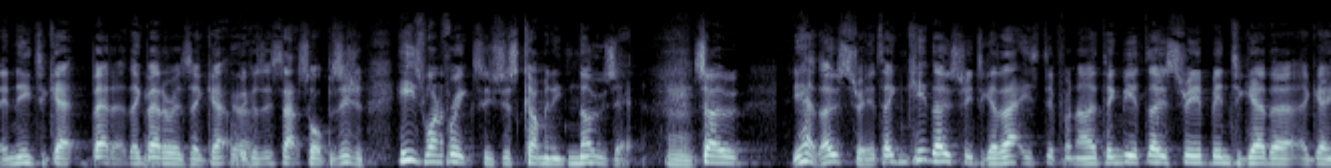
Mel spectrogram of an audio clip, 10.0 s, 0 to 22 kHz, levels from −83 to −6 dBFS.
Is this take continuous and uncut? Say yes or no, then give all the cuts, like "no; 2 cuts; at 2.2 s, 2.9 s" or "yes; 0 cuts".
no; 6 cuts; at 1.1 s, 1.7 s, 3.3 s, 4.2 s, 5.8 s, 8.4 s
